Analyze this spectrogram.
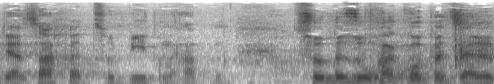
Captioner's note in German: Beifall AfD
